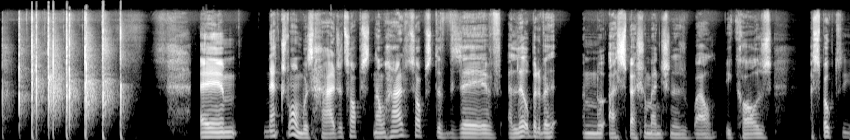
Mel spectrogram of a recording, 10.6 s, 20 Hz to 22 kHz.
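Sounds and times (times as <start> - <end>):
crisp hand claps: 0.0 - 1.8
speech: 2.5 - 10.6.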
